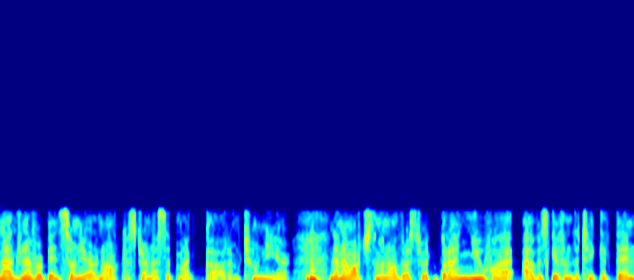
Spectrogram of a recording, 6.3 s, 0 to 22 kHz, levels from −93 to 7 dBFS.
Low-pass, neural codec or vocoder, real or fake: 5.4 kHz; none; real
